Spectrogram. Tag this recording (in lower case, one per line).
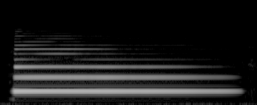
music
musical instrument
wind instrument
